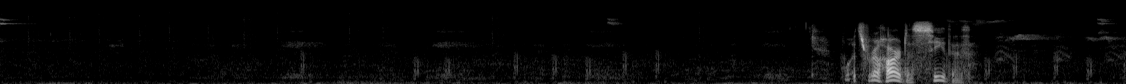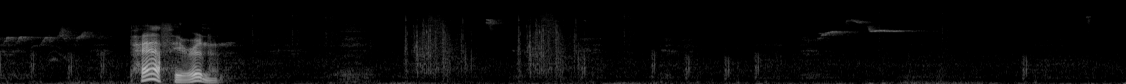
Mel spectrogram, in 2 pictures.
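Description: Footsteps rustle softly through grass and undergrowth.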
